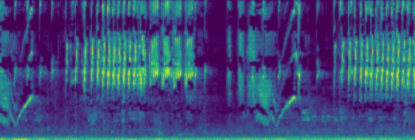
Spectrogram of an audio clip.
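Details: Loose sibite (bananaquit) singing high, hissing, insect-like buzzy trills broken by sharp swooping V-shaped notes, in bursts with short pauses, over low background rumble.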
